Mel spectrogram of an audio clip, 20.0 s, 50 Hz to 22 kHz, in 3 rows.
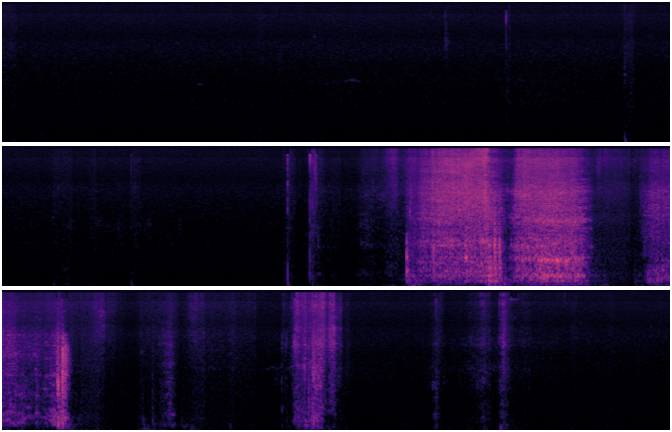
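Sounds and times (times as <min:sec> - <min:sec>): rubbing and scraping handling noises: 0:10.6 - 0:15.5.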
